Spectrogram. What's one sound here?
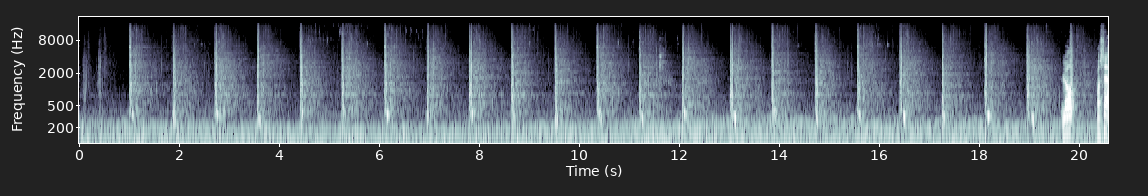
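A pickaxe strikes rock again and again at a steady pace.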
